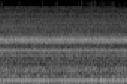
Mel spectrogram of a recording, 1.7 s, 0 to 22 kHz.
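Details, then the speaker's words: GD-2015 Chinese FM broadcast transmitter (QN8007 chip) on its supplied power supply: a constant slight hiss under a steady low hum and a thin high "ee" whine that never changes; noisy output, cause unknown. "You can hear there's a slight hiss. And a kind of like ee."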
